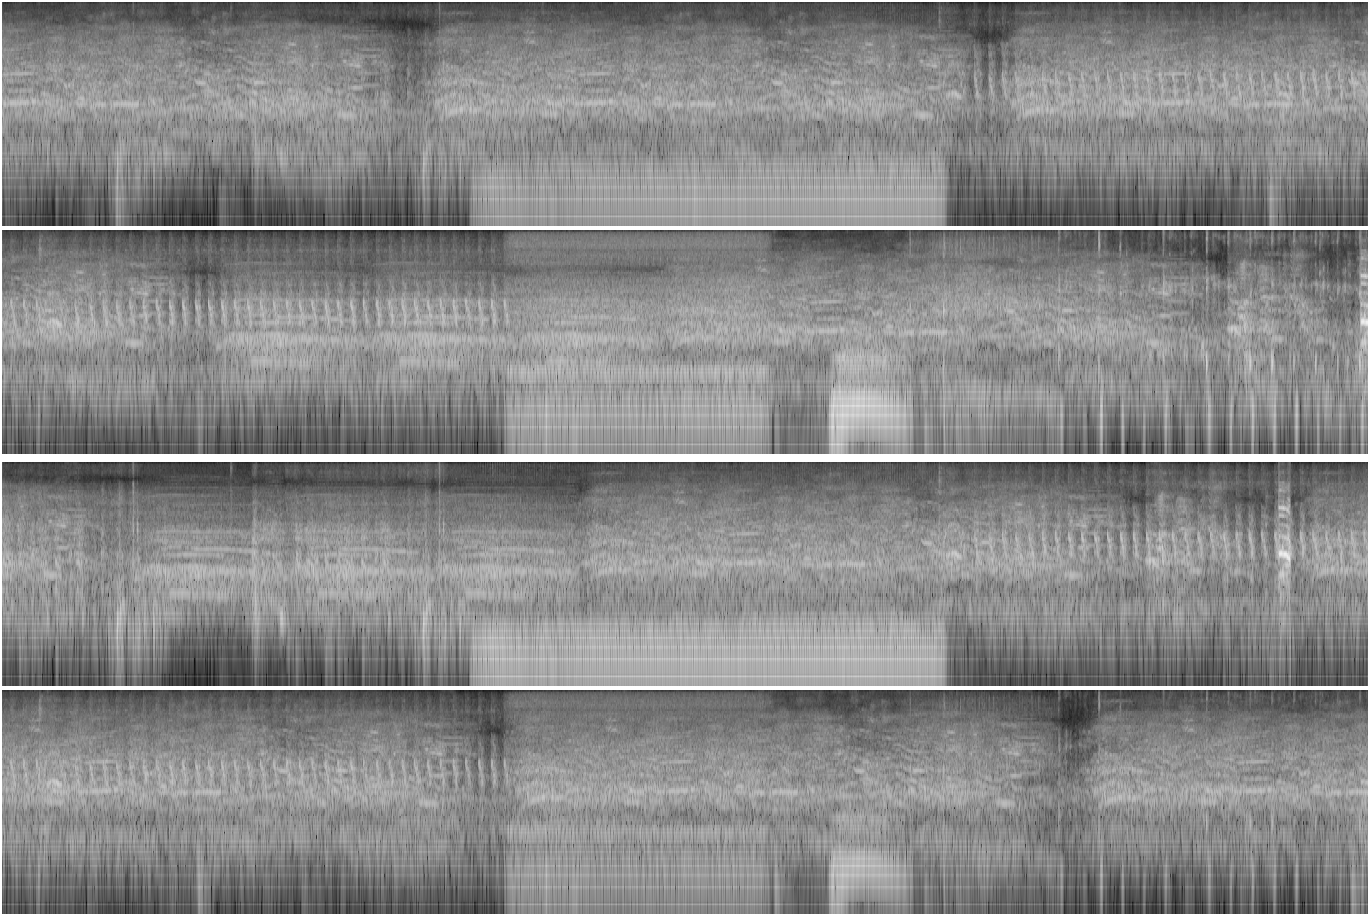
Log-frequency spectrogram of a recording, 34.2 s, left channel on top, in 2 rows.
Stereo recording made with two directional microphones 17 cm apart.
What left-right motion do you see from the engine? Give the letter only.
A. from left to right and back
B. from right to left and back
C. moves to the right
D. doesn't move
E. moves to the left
E.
